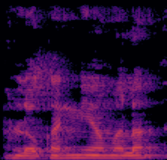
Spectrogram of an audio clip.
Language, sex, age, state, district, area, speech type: Marathi, male, 18-30, Maharashtra, Sangli, urban, spontaneous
